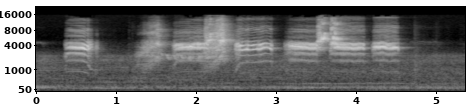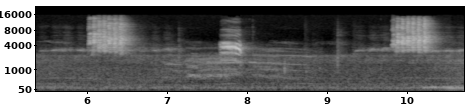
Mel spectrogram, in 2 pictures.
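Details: Actively singing ashy bulbul, a recording meant to train or lure birds: a rapid run of harsh, ringing, harmonic notes in the first half, then scattered single chirps and a late burst over faint hum.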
